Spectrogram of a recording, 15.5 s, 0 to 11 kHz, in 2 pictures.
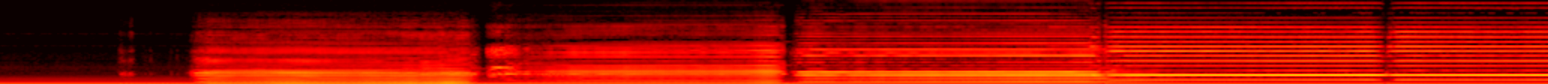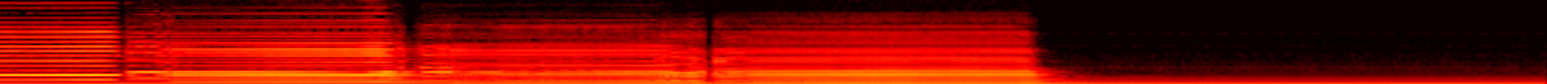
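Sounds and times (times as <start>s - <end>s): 
electric violin: 1.0s - 13.1s.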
